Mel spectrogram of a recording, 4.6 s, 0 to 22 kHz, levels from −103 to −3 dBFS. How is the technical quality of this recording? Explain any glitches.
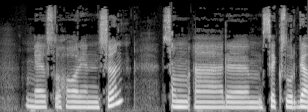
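The technical quality is poor: the speech carries plainly audible coding damage throughout, and two brief glitches break the stream.

The whole clip has a watery, swirly texture with smeared consonant attacks, most likely from MP3 compression at a bit budget that fits roughly 64 kbps. The encoder drops the treble above a fixed cut-off and switches weak frequency lines on and off between frames. On a spectrogram this shows as a hard ceiling and flickering holes.

At 0.49–0.53 s and 2.56–2.60 s, damaged data in the compressed stream produces a short chirp or squawk. Corrupted bytes make the decoder misread frames and lose sync until it finds the next header. Each appears as a brief smear or gap in the waveform and spectrogram.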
